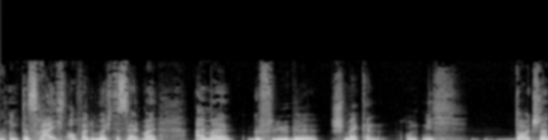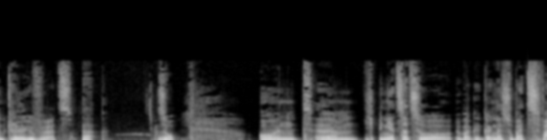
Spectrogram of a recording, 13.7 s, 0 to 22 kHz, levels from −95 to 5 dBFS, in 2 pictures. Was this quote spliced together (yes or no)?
no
